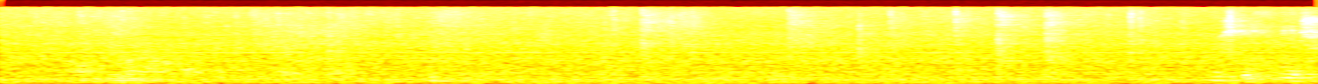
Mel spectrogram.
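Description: Steady meeting-room background noise with a low hum, faint distant voices and a few light clicks in the second half.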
